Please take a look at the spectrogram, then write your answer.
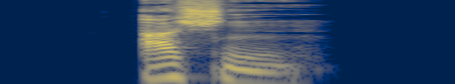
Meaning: ash-gray
- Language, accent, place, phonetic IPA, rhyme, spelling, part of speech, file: German, Germany, Berlin, [ˈaʃn̩], -aʃn̩, aschen, verb / adjective, De-aschen.ogg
